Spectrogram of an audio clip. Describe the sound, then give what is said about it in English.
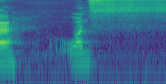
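A man's voice stretches a long hissing "s" onto the end of a word: brief speech gives way to a steady, bright, sustained hiss that holds evenly for about a second. “Okay, he's not turning into a snake, just to be clear. I was like, what, snakes? Oh, yes, because I was, yeah. Added a long S onto whatever the hell I was trying to say.”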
